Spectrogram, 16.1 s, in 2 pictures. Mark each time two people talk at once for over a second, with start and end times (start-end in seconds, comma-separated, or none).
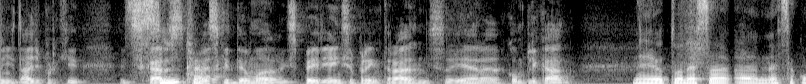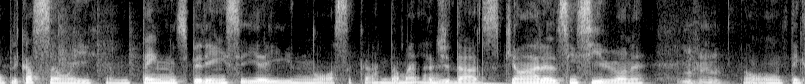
1.2-2.4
